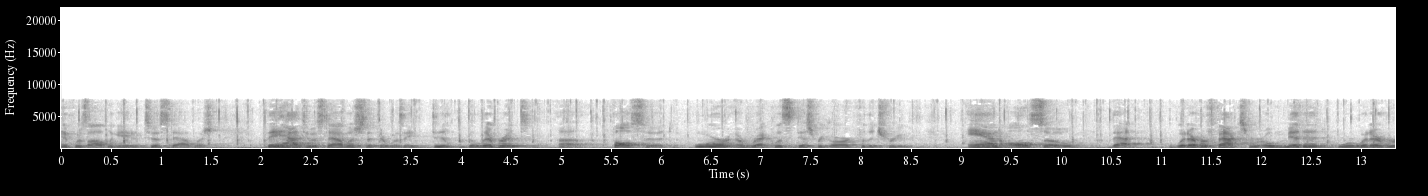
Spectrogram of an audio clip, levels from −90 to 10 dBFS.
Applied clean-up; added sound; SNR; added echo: none; Typing; 11 dB; none.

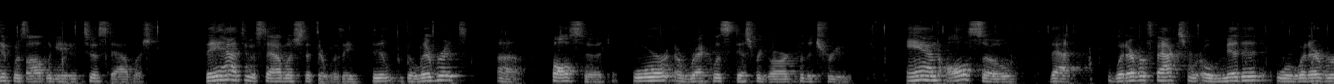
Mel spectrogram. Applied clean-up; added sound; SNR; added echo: neural mask model RNNoise.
